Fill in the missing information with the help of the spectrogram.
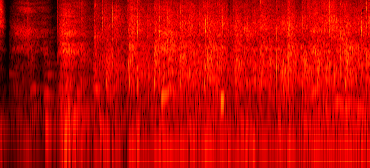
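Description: A large audience breaks into sustained, dense applause that begins abruptly after a brief pause and continues steadily, loud and close, with some voices faintly mixed in.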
